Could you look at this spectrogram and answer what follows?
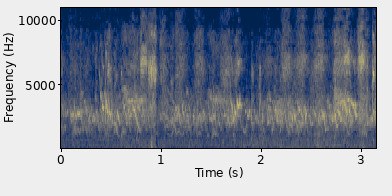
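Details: Budgerigars in a small colony setup chatter nonstop, high scratchy squawks and quick chirps overlapping, with one soft thump partway through.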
